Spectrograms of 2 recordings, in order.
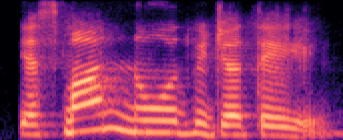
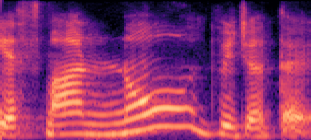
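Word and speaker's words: ಯಸ್ಮಾನ್ನೋದ್ವಿಜತೇ: ಹರ್ಷಮರ್ಷಭಯೋದ್ವೇಗೈಹಿ ಮುಕ್ತೋಯಸಚಮೇ ಪ್ರಿಯಹರೇ ಕೃಷ್ಣ ಇದರ ಒಂದು ಉಚ್ಚಾರಣೆ ಯಸ್ಮಾನೋದ್ವಿಜತೆ ಬಿಡಿಸಿದಾಗ ಎರಡು ಪದಗಳಾಗುತ್ತೆ ಯಸ್ಮನ ಉದ್ವಿಜತೆ ಅಂತ ಹೇಳ್ತಾರೆ ಕೂಡಿ ಯಸ್ಮಾನೋ ದ್ವಿಜತೆ ನಕ್ಕೆನ ಒತ್ತಿದೆ ಒತ್ತಬೇಕು ಯಸ್ಮಾನೋ ದ್ವಿಜತೆ ದೀರ್ಘ ಇದೆ ಲೋಕೋ ಲೋಕಾನ್ನೋ ದ್ವಿಜತೆ ಇಲ್ಲಿನು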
